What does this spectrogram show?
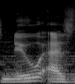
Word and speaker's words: Nue: It's new A. No. No Huju. That's her name for the rest of my life. Actually, it's pronounced new A.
